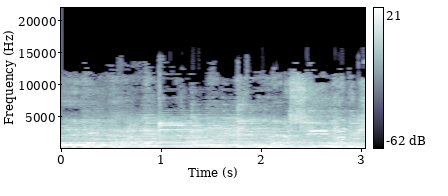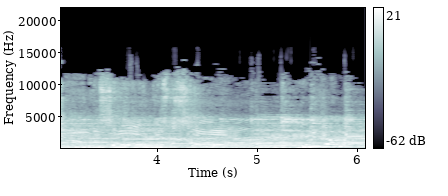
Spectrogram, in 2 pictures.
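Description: Live pop music: a male singer and guitar over a steady beat of about two pulses a second, loud and heard through a phone in the audience.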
